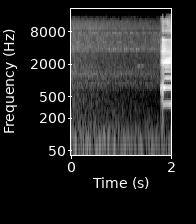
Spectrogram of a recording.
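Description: A faint hiss and low rumble, then near the end a loud held synthesizer note with bright overtones cuts in suddenly as the electronic track's intro begins.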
